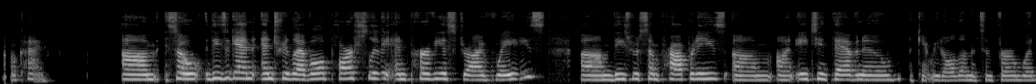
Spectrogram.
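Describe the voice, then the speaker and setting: Her pitch fairly high, a woman speaks at a moderate pace with fairly even intonation. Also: quiet background. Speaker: community presenter. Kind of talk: online presentation. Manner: hesitant, many fillers.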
